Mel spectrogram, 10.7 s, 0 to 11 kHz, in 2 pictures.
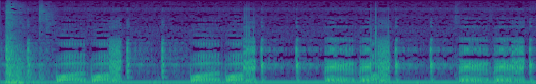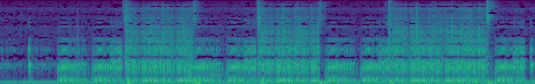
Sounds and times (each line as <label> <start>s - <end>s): glitch 0.5s - 10.7s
